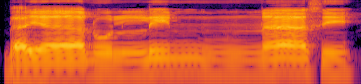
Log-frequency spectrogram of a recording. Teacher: بیان، یہاں بھی الف مدہ ہے، تنوین کے بعد لام ہے، ادغام کریں گے بغیر غننے کے۔ بیان للناس، نون مشدد ہے، غنہ کریں گے، الف مدہ ہے۔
